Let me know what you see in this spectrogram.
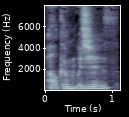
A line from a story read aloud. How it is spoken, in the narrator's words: Nora hissed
